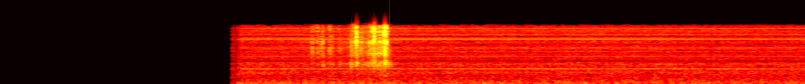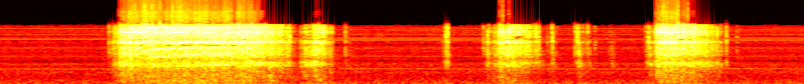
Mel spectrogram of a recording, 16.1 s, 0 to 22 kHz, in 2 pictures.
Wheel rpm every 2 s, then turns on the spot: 10, 10, 0, 0, 40, 80, 10, 20.
none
